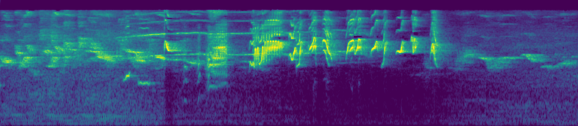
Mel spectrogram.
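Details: Recording meant to stir a white-rumped shama into full song: a high warbling phrase, then a quick series of about ten sharp chirps rising and falling, fading into quieter notes over faint background noise.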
